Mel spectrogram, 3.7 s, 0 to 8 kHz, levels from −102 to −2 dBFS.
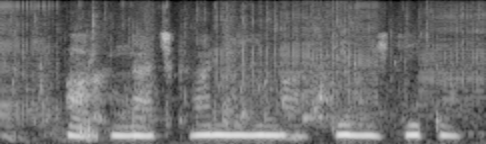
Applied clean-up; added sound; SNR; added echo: none; Squeak + Bathtub (filling or washing); 15 dB; none.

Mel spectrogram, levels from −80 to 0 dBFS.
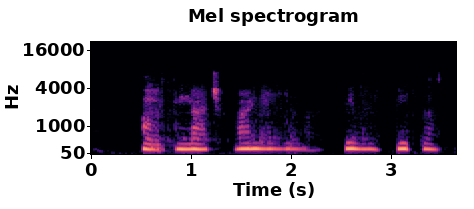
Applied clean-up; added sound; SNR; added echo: neural mask model DeepFilterNet 3.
